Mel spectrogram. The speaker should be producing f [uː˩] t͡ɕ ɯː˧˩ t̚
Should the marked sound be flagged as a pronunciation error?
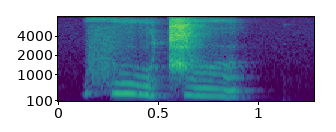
yes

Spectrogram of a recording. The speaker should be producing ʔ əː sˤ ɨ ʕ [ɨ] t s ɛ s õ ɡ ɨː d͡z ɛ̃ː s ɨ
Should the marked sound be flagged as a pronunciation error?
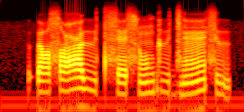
yes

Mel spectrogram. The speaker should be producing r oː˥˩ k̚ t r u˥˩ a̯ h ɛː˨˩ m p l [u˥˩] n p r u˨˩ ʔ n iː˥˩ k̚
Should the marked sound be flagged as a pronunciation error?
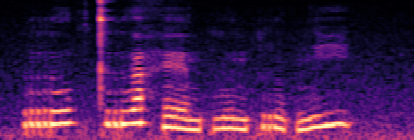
yes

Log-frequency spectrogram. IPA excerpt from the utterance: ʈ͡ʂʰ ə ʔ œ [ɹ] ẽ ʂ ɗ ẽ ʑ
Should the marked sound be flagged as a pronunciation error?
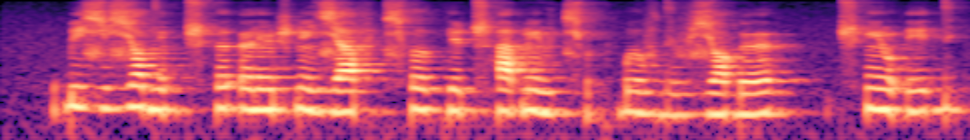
yes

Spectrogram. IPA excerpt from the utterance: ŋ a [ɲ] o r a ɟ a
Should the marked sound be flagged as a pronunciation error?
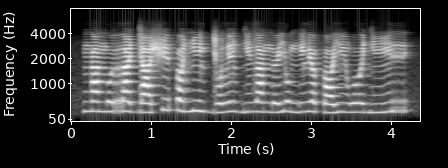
yes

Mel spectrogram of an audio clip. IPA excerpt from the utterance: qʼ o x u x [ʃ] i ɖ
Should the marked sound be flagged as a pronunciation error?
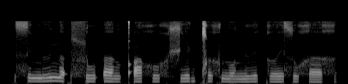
no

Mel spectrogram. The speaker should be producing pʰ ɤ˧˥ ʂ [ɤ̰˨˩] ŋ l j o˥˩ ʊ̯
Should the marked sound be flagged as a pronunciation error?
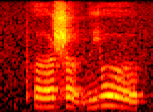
no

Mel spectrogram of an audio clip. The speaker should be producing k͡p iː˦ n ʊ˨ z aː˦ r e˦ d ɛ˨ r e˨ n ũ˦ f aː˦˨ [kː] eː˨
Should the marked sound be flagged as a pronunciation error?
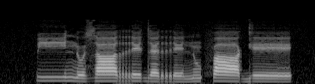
yes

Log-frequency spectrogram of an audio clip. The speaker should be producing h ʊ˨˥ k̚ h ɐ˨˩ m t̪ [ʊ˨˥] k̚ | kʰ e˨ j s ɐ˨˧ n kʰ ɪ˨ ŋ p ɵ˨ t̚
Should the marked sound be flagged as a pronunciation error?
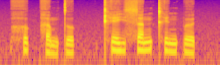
no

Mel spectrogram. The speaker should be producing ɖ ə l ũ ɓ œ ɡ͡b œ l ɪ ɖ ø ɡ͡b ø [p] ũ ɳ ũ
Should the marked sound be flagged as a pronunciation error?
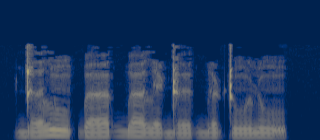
yes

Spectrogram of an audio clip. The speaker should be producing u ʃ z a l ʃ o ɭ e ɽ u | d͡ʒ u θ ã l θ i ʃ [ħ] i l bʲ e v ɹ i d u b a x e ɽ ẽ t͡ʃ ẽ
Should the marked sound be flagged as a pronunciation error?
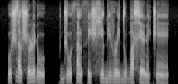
yes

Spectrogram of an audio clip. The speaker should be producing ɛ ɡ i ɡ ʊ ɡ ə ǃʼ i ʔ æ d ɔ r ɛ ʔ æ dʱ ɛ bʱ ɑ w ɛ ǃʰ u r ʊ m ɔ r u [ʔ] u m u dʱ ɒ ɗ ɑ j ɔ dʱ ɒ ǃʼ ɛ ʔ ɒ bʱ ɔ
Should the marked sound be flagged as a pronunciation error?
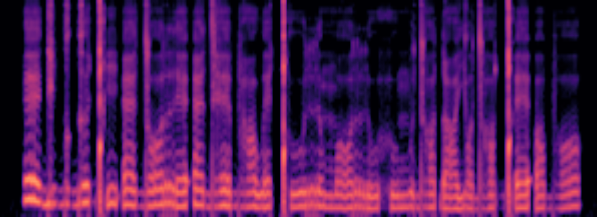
yes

